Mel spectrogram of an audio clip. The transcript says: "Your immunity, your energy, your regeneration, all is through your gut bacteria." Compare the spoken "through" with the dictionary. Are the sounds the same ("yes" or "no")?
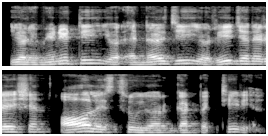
no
